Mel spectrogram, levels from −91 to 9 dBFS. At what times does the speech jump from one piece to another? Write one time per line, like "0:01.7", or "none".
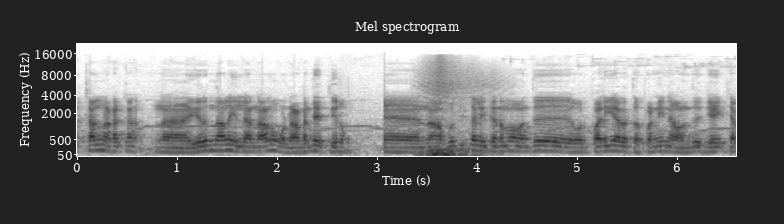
0:03.1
